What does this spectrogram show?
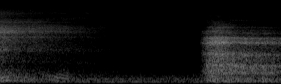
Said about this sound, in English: Everyone breathe in for a second, really, really big through your nose and then out your mouth.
